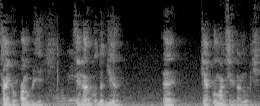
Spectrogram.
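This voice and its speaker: This man's voice sits at a medium pitch with ordinary pitch variation. The recording has audible room echo and noticeable background noise. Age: 60s. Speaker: pastor. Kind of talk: sermon. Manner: animated.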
